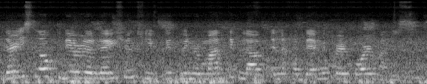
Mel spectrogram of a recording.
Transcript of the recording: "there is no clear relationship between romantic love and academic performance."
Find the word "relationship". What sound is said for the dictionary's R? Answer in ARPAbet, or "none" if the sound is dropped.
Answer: L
